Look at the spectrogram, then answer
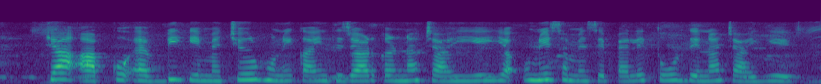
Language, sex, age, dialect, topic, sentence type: Hindi, female, 25-30, Hindustani Malvi Khadi Boli, banking, question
